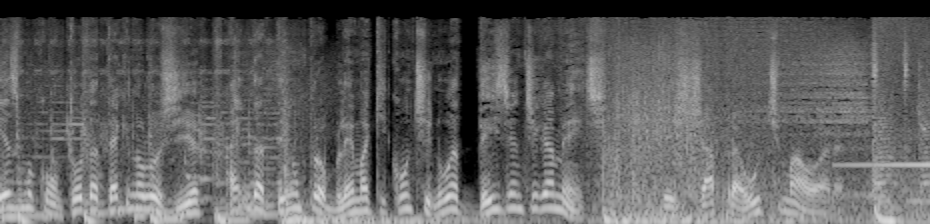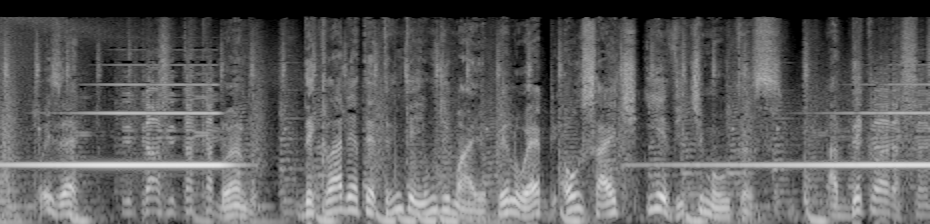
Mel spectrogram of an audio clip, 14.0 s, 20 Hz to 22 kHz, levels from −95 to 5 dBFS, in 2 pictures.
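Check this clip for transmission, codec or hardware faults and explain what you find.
One fault, loudspeaker feedback squeal, occurs twice: 6.24 to 8.92 s and 11.64 s to the end. A microphone-loudspeaker loop exceeds unity gain at 1.1 kHz, swelling over a second or two to roughly 10 dB above the sound, a rising horizontal spectrogram line.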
